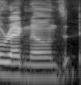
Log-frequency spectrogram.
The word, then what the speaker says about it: Ragnone: Joe Ragnone's Idioms for Idiots.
